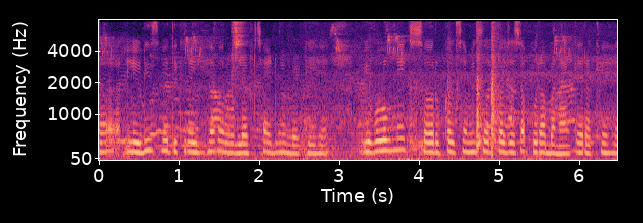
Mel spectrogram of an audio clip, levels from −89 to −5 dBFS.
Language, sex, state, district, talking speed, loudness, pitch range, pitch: Hindi, female, Maharashtra, Mumbai Suburban, 220 wpm, -18 LUFS, 185-210 Hz, 200 Hz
